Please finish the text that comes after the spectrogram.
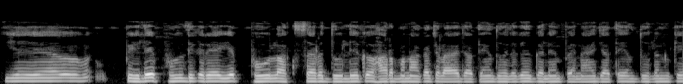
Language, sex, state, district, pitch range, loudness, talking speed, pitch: Hindi, male, Bihar, Katihar, 135-145 Hz, -17 LUFS, 220 wpm, 140 Hz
